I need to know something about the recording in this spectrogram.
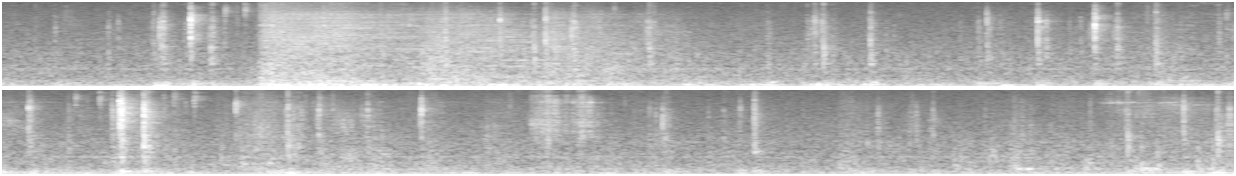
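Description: Wooden building pieces clack sharply into place.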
